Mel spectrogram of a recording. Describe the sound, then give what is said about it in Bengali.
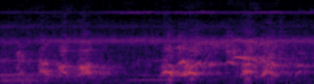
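Dogs quarreling and barking close by: a few sharp barks and yelping bursts at moderate loudness, with short gaps of quieter background between them. “প্রশ্ন করার আগেই কাছে কোথায় যেন কুকুরের ঝগড়া শুনলাম।”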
